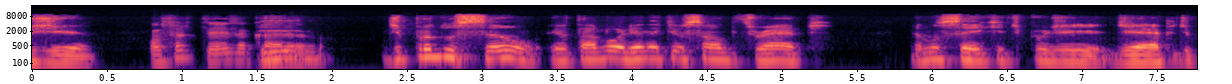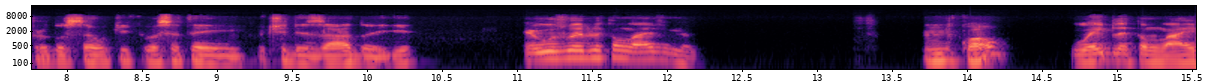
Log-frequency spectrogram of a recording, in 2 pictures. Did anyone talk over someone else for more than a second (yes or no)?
no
